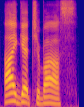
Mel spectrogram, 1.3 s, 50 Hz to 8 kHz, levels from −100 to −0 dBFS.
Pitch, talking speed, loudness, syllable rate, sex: 175 Hz, 190 wpm, -18 LUFS, 3.9 syllables/s, female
